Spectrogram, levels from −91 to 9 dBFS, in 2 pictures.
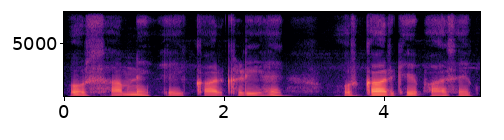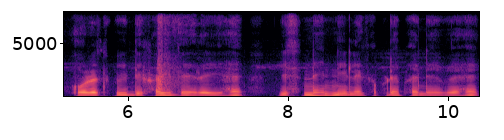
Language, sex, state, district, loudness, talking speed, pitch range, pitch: Hindi, male, Uttar Pradesh, Saharanpur, -25 LUFS, 135 wpm, 115-135 Hz, 125 Hz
